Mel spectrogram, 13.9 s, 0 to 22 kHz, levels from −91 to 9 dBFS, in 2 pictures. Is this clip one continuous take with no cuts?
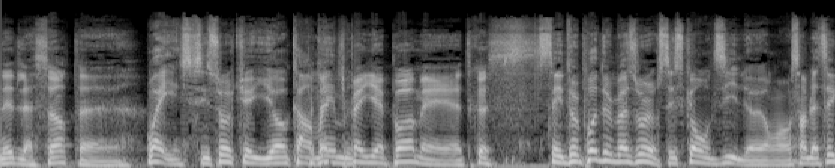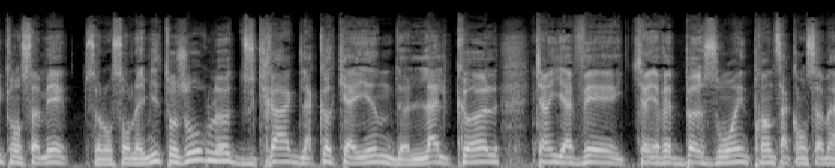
yes; 0 cuts

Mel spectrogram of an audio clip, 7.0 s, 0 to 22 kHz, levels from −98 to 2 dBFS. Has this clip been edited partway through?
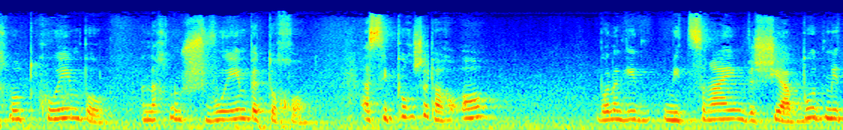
yes; 1 cut; at 3.6 s

